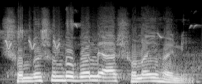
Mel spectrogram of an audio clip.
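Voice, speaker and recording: A man's voice: fairly high pitch, animated, brisk, darkish tone, a little hiss or hum, lightly acted. Eager young villager narrator played by a man. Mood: friendly, curious. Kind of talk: scripted cartoon narration. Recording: faint music behind the voice.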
